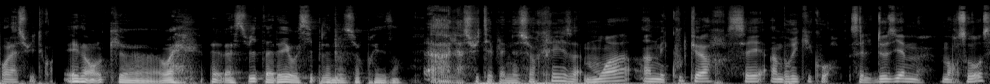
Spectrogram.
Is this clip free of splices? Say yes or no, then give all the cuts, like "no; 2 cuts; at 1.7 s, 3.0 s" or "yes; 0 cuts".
yes; 0 cuts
